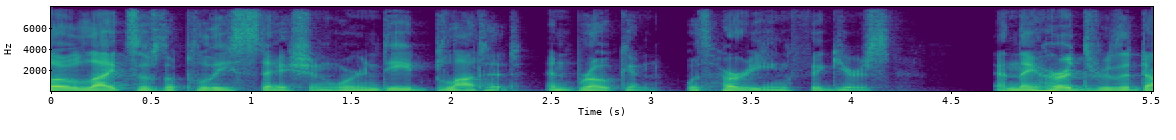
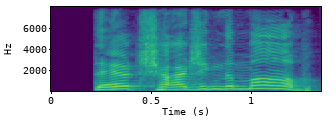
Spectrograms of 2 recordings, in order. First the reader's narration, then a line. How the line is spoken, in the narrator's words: cried Bull, in ecstasy or alarm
